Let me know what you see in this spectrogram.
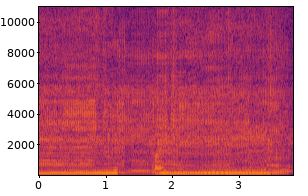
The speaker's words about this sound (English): And so, Boish the barber got right to work. Buzz, buzz.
